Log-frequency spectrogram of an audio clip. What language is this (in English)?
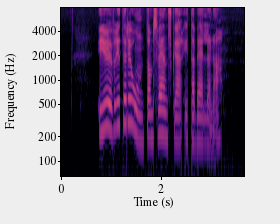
Swedish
